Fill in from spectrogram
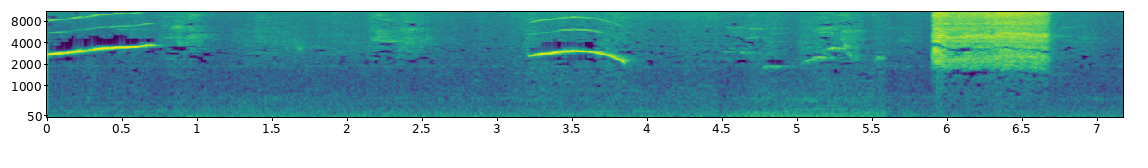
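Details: Female oriental magpie-robin calling to a male, giving clean, drawn-out whistles that arch upward and then drop, spaced about three seconds apart. A short harsh hissing rasp follows near the end.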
